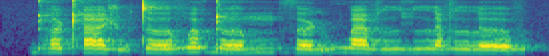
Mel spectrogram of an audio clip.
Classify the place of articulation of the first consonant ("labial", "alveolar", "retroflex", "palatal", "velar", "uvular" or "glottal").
retroflex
